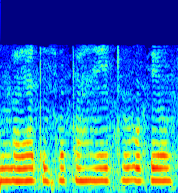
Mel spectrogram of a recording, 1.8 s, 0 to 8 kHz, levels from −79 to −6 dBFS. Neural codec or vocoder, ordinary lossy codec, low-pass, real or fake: codec, 16 kHz, 4 kbps, FreqCodec, smaller model; AAC, 16 kbps; 7.2 kHz; fake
